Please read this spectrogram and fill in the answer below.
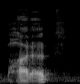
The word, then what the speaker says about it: Bharat: So I'll preface that by saying my name is Bharat, which is the right way to pronounce it. I'm going to give some leeway to people who speak the English language because there is no word in the English language in which the letter B is followed by the letter H.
